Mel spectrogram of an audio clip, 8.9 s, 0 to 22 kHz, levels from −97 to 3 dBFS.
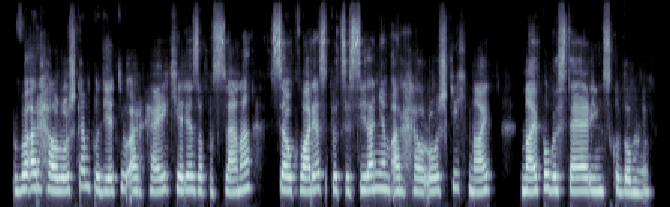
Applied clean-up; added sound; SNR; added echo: neural mask model Resemble Enhance denoiser.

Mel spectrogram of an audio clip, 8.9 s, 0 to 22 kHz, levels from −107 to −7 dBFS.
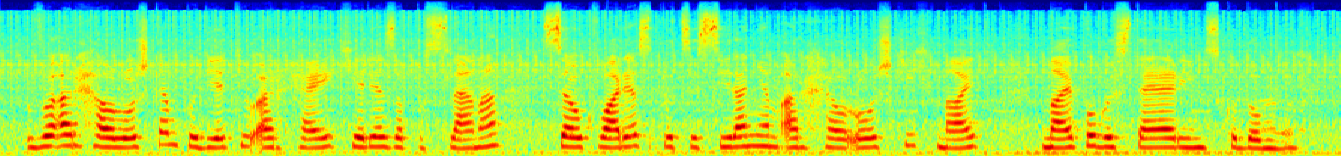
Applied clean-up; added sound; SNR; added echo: none; Idling; 16 dB; none.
